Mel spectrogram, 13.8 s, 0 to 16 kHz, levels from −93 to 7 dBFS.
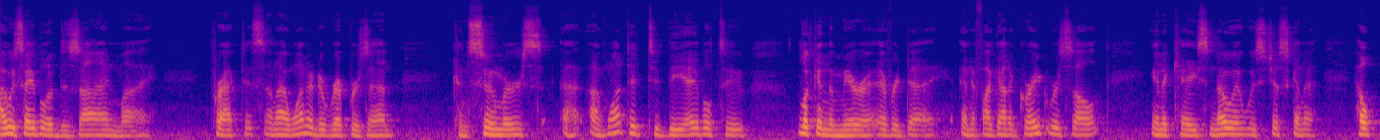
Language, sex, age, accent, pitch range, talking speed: English, male, 60-79, American, 130-155 Hz, 180 wpm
